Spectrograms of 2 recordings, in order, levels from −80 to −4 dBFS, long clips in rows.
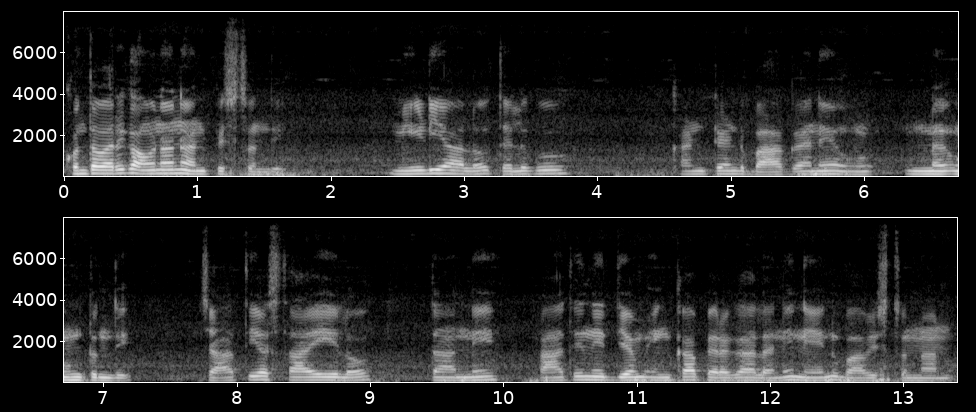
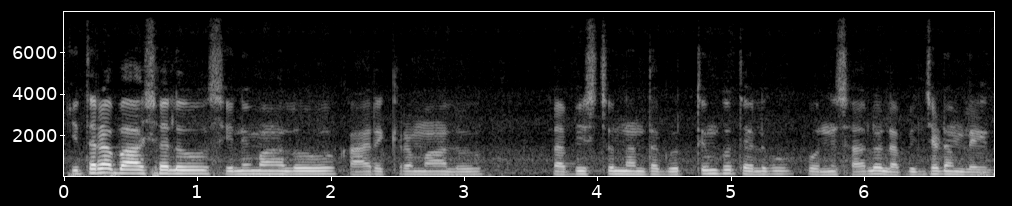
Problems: constant background noise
